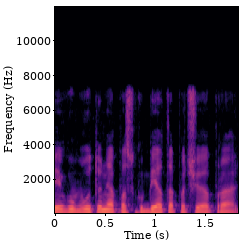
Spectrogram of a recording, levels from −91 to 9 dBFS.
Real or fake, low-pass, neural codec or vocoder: fake; 7.2 kHz; codec, 16 kHz, 4 kbps, FunCodec, trained on Chinese and English, 50 frames a second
